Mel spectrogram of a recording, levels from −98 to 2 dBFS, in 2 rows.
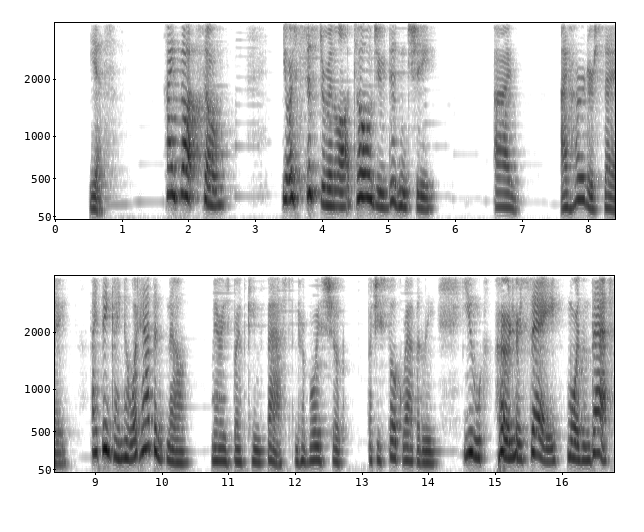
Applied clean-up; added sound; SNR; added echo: neural mask model DeepFilterNet 3.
